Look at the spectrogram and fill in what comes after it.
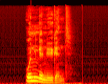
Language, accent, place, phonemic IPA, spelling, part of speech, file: German, Germany, Berlin, /ˈʊnɡəˌnyːɡn̩t/, ungenügend, adjective, De-ungenügend.ogg
- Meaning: 1. insufficient, inadequate 2. being of an academic grade not allowing to pass due to utter uselessness, F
